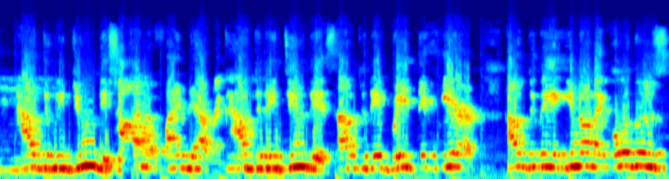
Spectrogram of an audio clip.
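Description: Faint music plays behind a woman speaking at a high pitch with monotone, flat intonation and very even loudness. She keeps a moderate pace with hardly any pauses, and the room echo is audible. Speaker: guest. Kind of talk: casual chat interview answer. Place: home room. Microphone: phone near.

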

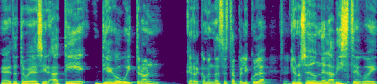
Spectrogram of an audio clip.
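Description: A man talks at a fairly quick pace. His pitch is fairly high, and his tone is dark and mellow. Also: ordinary pitch variation. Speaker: podcast co-host. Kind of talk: casual chat. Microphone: new microphone.

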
